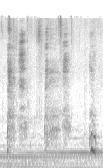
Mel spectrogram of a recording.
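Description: A steady low drone of background music, with soft breaths, then a short whimpering voice sound from a person near the end.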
